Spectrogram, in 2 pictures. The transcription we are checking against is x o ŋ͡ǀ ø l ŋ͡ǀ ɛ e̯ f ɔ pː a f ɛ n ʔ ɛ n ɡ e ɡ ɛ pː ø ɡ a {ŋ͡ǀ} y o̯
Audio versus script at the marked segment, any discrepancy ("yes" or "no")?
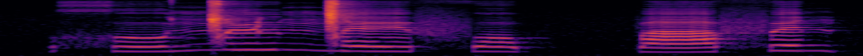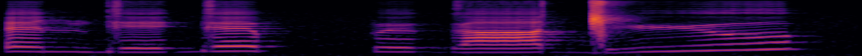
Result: yes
